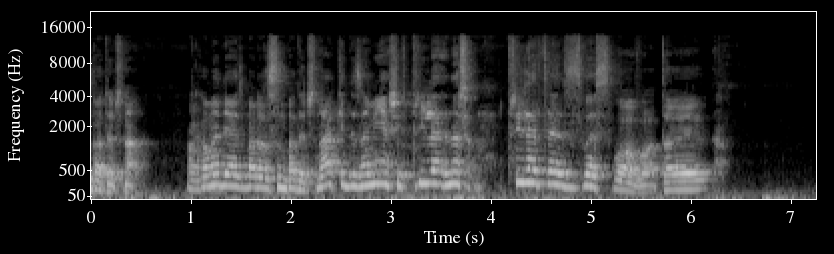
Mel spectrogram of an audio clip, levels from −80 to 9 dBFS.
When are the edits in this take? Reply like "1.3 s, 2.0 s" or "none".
none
